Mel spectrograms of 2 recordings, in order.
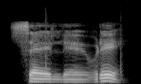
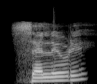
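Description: First: The stress is on the last syllable. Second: The stress is on the first syllable.

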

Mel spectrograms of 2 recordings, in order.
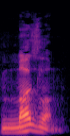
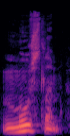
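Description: First: The word has an American-style pronunciation. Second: The word has a foreign-style pronunciation. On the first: It is how people in the United States say the word. The speaker calls it right. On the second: It copies how some others say the word. The speaker calls it wrong. "I hated when she would do that"

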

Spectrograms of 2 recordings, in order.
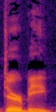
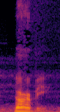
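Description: First: The first syllable sounds like 'dur'. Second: The first syllable sounds like 'dar'. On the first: This is the speaker's own American way of saying it. "I'm pronouncing it Derby because that's how I would have pronounced it" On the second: This is how it is said in the UK. "in the UK, they pronounce Derby, Darby"

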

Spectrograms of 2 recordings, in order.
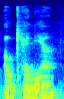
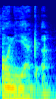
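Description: First: The name begins with the sound 'Ok'. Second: The name begins with the sound 'On'. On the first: The speaker calls it wrong. "I think I was pronouncing it Okenya before" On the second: The speaker calls it right. "I finally learned how to pronounce his name"

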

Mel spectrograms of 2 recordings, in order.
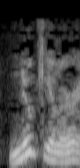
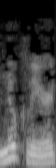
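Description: First: It is pronounced like 'nucular'. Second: It is pronounced like 'nuclear'. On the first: The speaker calls it wrong. "Nuclear instead of nuclear" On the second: The speaker calls it right. "instead of nuclear"

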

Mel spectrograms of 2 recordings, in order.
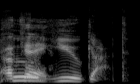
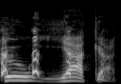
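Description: First: The middle word is said as a full 'you'. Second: The middle word is reduced to a short 'ya'. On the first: The speaker calls it wrong. "not who you got" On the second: The speaker calls it right. "It's who ya got"

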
